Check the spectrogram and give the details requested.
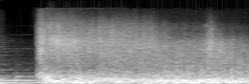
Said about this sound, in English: Back-to-back explosions hit the capital Damascus early on Friday.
